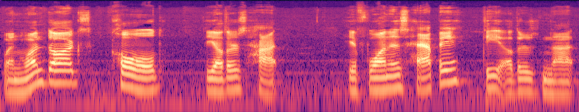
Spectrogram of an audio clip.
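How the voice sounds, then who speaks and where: A man reading a children's picture book aloud as a teacher, gently and expressively, giving the dogs little voices. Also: mid-range voice, animated, takes it slowly. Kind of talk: children's storybook read-aloud.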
